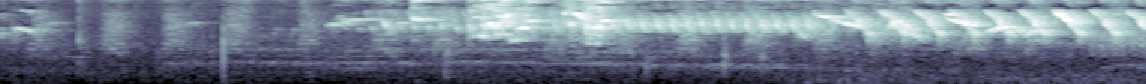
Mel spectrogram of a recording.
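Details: Captive canary from a breeding setup with young canaries, starting with soft scattered ticks, then bursting into a loud, bright, high warbling song with fast rolling trills and buzzy repeated notes.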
